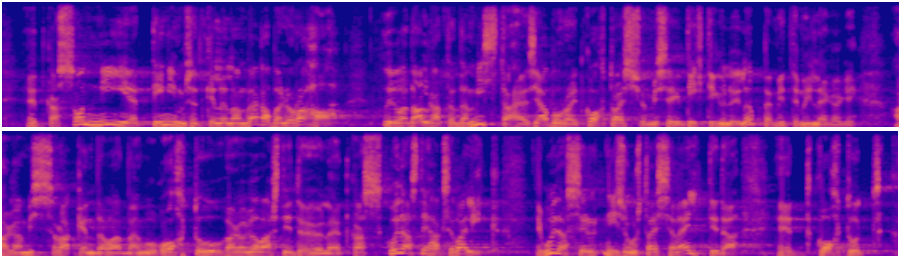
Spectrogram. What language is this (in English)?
Estonian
